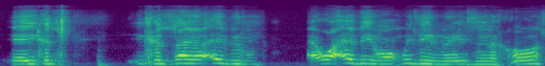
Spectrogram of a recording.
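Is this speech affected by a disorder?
Yes: spastic quadriplegic cerebral palsy; affects basically everything, arms and legs affected, can use only one hand; able to communicate, stutters a lot, worse when distracted by several things.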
